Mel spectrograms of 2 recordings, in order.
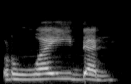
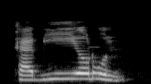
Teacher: Ro dummah, ro dummah tanwin itu dibaca tebal.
